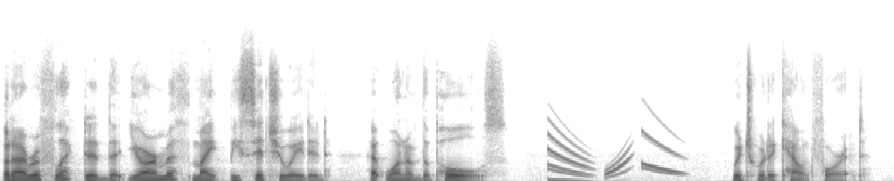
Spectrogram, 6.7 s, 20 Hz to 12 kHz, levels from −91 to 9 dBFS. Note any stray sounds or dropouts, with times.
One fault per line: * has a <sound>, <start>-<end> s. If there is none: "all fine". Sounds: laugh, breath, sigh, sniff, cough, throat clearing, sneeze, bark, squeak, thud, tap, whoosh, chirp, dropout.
* has a chirp, 4.1-5.2 s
